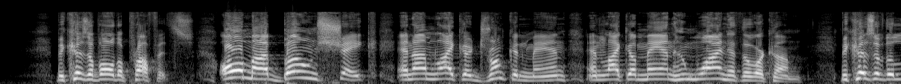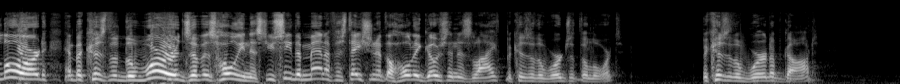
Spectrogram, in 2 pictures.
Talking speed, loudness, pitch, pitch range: 195 wpm, -12 LUFS, 220 Hz, 180-245 Hz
